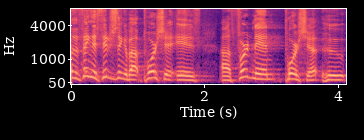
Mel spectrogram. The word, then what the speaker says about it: Porsche: In fact, I called them Porsche until this week. I learned that that's grammatically incorrect and offensive to the Germans. It's pronounced Porsche. So, in case you're having an argument in your own house of how this is pronounced, it's technically Porsche.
